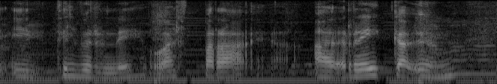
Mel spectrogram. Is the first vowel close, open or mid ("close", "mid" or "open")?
close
